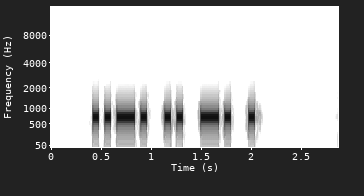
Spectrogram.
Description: Morse code, heard as a keyed tone, about 20 wpm, 700 Hz. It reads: FINE
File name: UK MASTER QSOs TRAINING / 20WPM / UK MASTER QSOs 0025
